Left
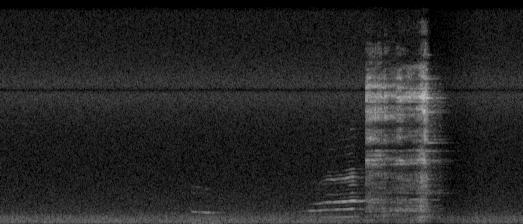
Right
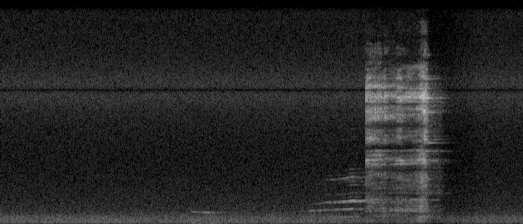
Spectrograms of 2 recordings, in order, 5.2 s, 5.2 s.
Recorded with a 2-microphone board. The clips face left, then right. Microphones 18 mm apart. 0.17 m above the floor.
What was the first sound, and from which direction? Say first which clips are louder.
A cat meowing: left 3 dB; 75° left (ahead or behind).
